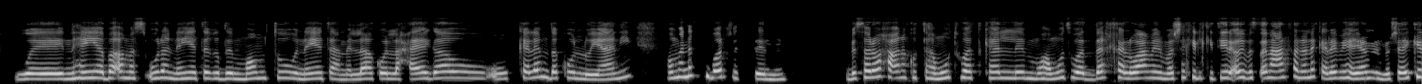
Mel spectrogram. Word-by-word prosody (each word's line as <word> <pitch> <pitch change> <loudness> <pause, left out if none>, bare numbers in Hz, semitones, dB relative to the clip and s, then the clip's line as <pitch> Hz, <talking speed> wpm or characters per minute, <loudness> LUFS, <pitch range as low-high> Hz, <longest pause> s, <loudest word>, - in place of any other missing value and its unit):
وإن 250 +1 +4
هي 295 +1 +2
بقى 295 +2 +1
مسؤولة 290 +1 -1
إن 275 -3 -1
هي 275 +2 0
تخدم 270 -2 0
مامته 285 +3 -2
وإن 275 -4 -1
هي 265 +2 0
تعمل 235 -3 -4
لها 260 +1 +3
كلّ 260 0 +1
حاجة، 275 +4 0
و 285 -2 -5 0.2
والكلام 305 +5 -1
ده 290 - +1
كلّه 280 -5 -1
يعني، 245 - -1 0.4
هُم 290 - +1
ناس 350 +4 +2
كبار 330 -3 +3
في 325 -4 -9 0.2
السن، 235 -1 +1 0.6
بصراحة 320 +6 +2
أنا 315 - -5
كنت 305 -1 -8
هاموت 285 +4 -1
وأتكلّم 290 -2 -1
وهاموت 265 +5 0
وأتدخّل 285 +2 0
وأعمل 290 0 +1
مشاكل 290 +3 -2
كتير 285 +2 -1
أوي 305 +2 +2
بس 295 -1 -5
أنا 300 +2 +2
عارفة 320 +4 0
إن - - -3
أنا 310 +3 +1
كلامي 290 -2 0
هيعمل 270 0 +2
مشاكل، 275 +6 +2
285 Hz, 180 wpm, -21 LUFS, 260-300 Hz, 0.6 s, وإن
